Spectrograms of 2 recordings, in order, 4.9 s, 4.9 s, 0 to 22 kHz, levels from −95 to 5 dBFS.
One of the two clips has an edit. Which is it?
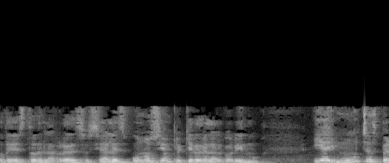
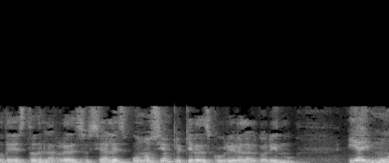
first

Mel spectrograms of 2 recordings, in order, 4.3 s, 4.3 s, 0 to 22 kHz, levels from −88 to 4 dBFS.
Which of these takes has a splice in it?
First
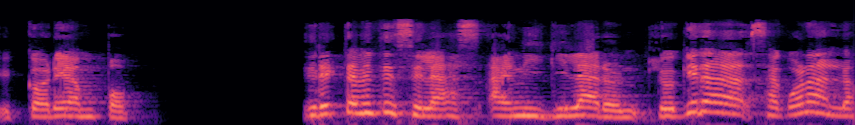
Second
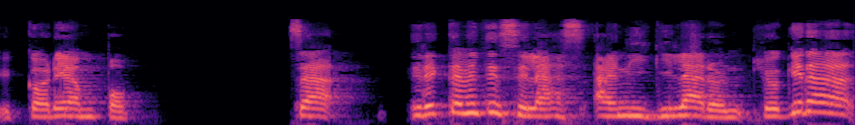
first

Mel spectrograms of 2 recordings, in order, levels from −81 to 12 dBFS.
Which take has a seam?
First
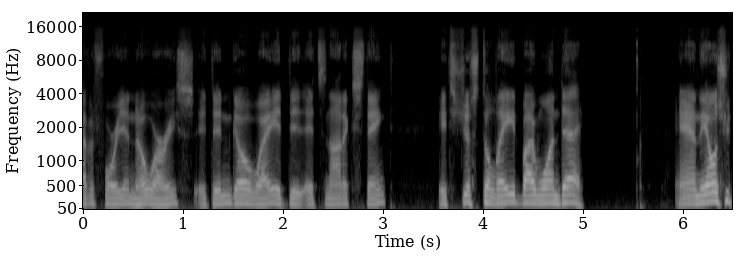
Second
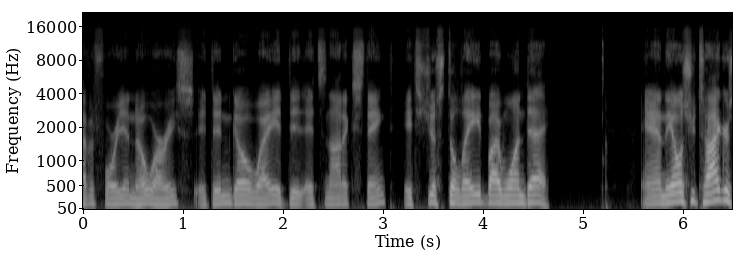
second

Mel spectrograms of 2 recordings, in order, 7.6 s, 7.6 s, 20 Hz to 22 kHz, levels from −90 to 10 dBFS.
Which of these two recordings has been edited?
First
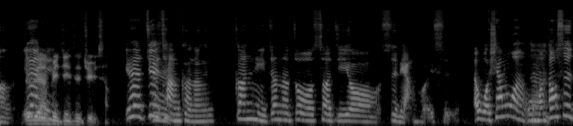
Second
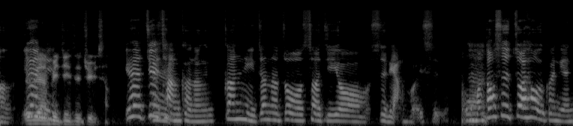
second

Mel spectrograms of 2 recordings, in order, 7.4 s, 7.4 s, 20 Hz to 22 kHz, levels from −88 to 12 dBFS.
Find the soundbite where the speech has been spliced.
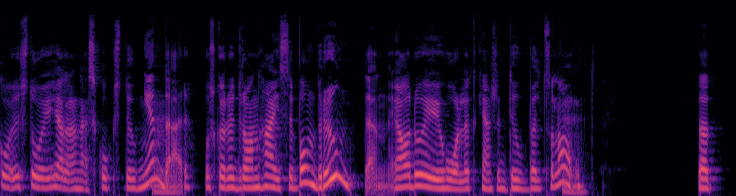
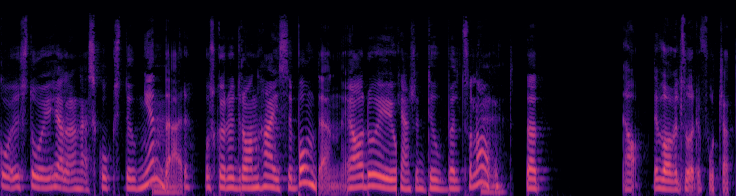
second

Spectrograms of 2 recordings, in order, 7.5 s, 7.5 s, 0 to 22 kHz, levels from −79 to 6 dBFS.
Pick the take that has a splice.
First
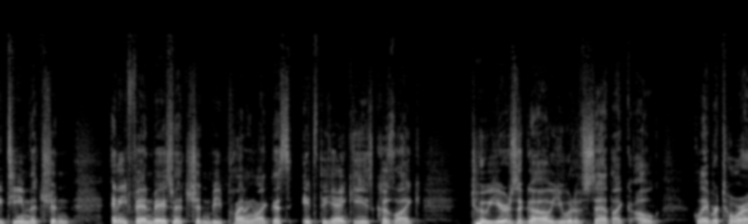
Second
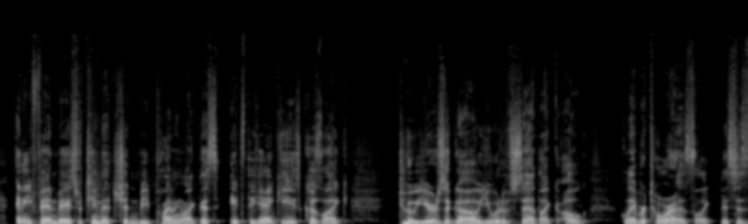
first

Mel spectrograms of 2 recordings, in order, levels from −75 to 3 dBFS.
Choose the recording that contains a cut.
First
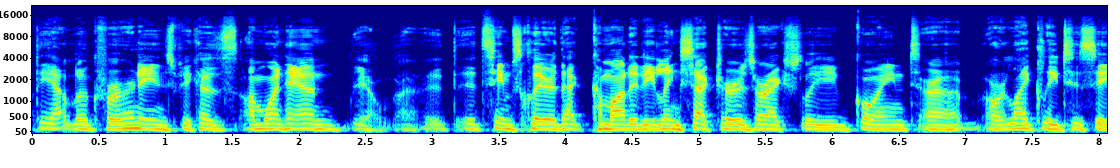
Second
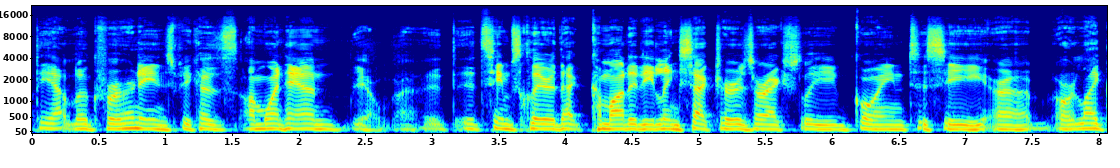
first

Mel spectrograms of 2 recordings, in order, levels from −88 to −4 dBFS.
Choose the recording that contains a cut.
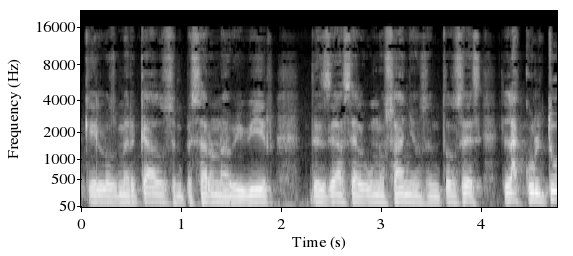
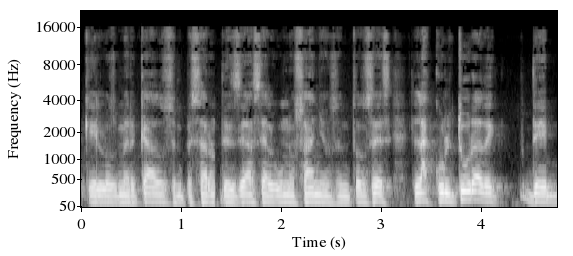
second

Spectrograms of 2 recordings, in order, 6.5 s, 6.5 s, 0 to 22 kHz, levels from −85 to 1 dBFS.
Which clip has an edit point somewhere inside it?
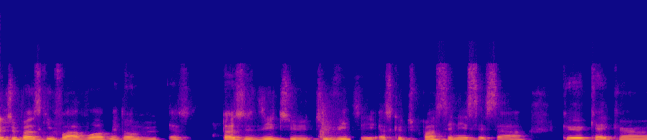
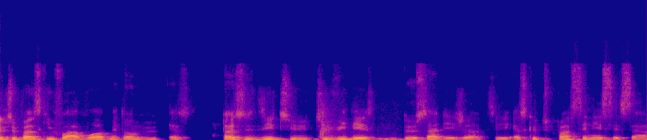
first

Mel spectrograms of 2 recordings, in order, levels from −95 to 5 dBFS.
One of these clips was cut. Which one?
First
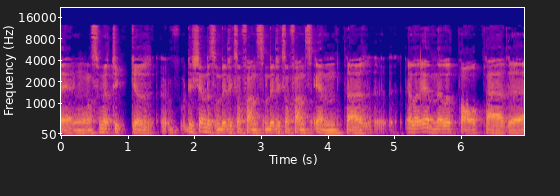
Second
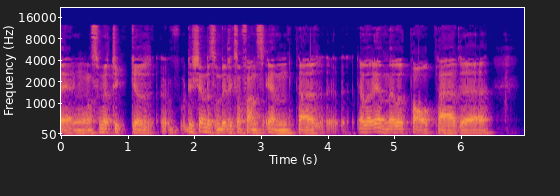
first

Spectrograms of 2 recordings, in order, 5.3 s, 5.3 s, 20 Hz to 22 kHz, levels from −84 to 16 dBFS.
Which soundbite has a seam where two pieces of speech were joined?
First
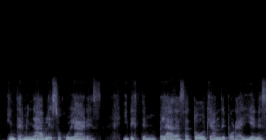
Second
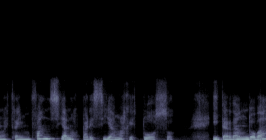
first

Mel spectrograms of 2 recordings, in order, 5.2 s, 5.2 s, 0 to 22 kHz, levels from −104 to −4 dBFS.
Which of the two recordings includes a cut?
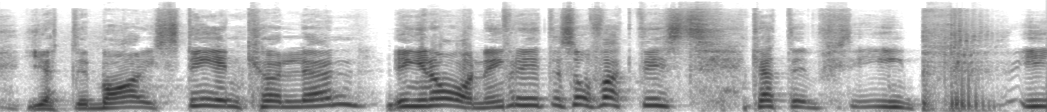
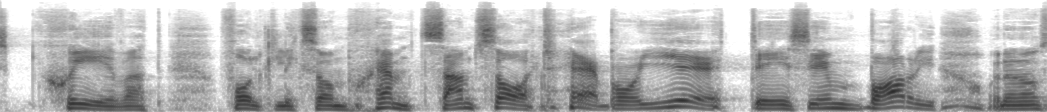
first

